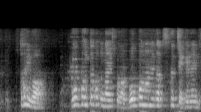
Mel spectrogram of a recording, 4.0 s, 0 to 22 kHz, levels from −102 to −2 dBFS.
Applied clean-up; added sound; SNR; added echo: neural separator model SepFormer DNS4.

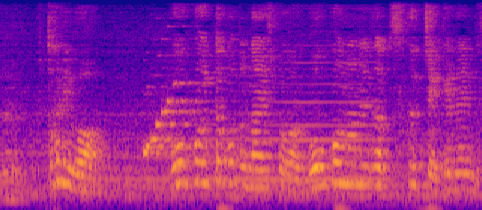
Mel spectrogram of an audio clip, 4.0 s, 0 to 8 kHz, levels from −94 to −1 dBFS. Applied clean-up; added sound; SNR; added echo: none; Wind instrument, woodwind instrument; 15 dB; reverberation time 0.3 s.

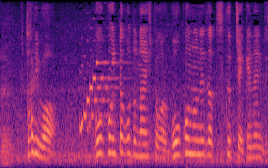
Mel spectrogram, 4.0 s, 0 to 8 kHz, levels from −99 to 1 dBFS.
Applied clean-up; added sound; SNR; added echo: none; none; none; none.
